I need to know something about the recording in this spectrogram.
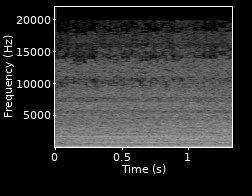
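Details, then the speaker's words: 1974 BMW E9 with a Carl Nelson exhaust, driving and downshifting into 3rd: a steady drone with a thin, whiny, tinny tone and little deep rumble. The owner recalls it used to sound throatier; cause unclear. "You know, it seems, to me it sounds great. A little tinny. I do have a Carl Nelson exhaust on it."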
